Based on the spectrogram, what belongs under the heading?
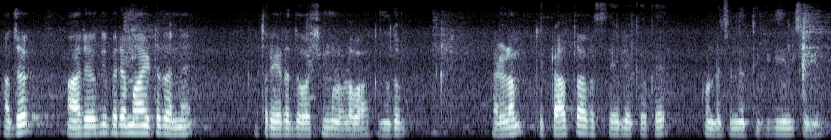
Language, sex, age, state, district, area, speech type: Malayalam, male, 30-45, Kerala, Thiruvananthapuram, rural, spontaneous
